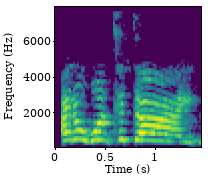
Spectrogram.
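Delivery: high, loud, wild scream. A narrator's reading. Pig screaming as he throws himself down. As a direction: fling the words out in panic. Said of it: "screamed Wilbur".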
